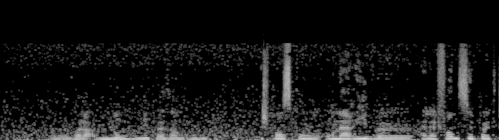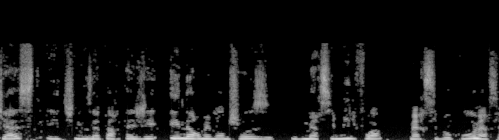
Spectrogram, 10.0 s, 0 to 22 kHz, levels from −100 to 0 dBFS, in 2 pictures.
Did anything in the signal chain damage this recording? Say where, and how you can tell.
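Yes: overdone noise removal in the call processing stage, throughout. An over-aggressive suppressor gates bands near its noise estimate, leaving twinkling specks in silence.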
